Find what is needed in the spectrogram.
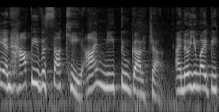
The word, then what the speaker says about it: Garcha: And the last name is more with a UH than an A. It's Garcha. Garcha. Neetu Garcha.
